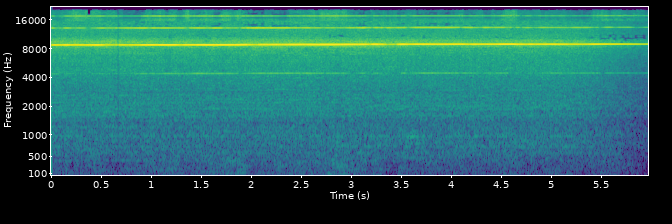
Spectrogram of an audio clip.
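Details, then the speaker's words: SWIWIN SW220B micro jet turbine on test stand; piercing whistle climbs to steady full-power scream, then fades smoothly; idle to full throttle in 3.7 seconds, full throttle 115,000 rpm; normal acceleration. "you'll see 3.7 seconds is our acceleration check from complete idle to full throttle this of course being adjustable and full throttle being 115 000 rpm"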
